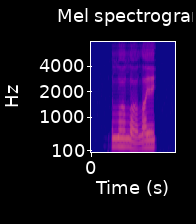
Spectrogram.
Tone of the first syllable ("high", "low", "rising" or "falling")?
high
